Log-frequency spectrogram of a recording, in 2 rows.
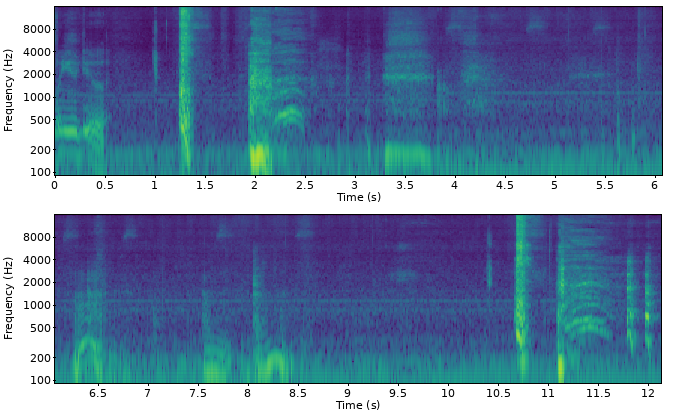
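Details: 2-month-old baby sneezing repeatedly: several small, sharp infant sneezes with soft baby sounds and adult voices in the room.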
